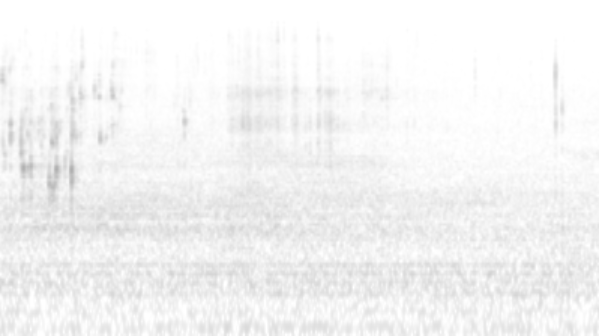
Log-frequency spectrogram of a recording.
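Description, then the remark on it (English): Water drips in scattered, irregular drops over a steady low background hiss. The sound stays quiet throughout, with no voices. “The water feels nice on your body, but it might be too cold for your face.”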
